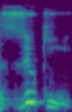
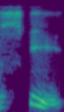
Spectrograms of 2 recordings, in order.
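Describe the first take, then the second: First: The word is said fully with two syllables. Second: The word is clipped to a single syllable. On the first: It names a punch. "it was a zuki if it was a punch" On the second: It names a thrust made with a staff. "it was a ski if you did it with a bow"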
